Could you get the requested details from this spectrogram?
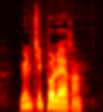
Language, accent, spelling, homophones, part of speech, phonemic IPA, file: French, France, multipolaire, multipolaires, adjective, /myl.ti.pɔ.lɛʁ/, LL-Q150 (fra)-multipolaire.wav
- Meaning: multipolar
